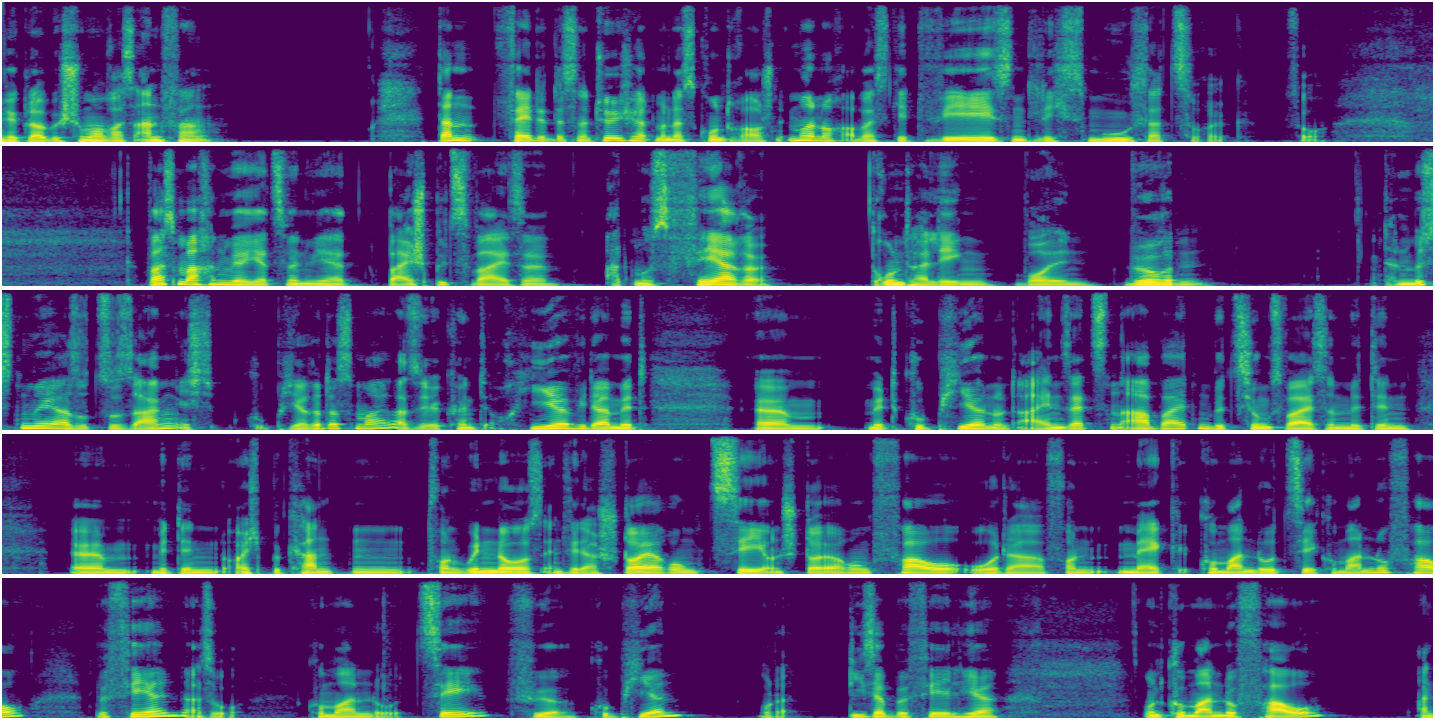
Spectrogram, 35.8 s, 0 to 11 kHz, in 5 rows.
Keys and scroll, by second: 1.8 space, 30.5 super+c.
